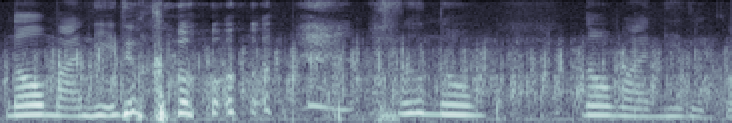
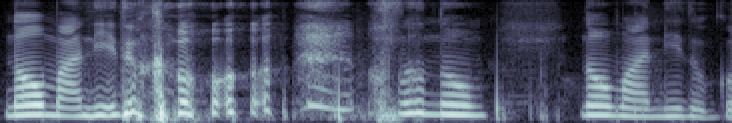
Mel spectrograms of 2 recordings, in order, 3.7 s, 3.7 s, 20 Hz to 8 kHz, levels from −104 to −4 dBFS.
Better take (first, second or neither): second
